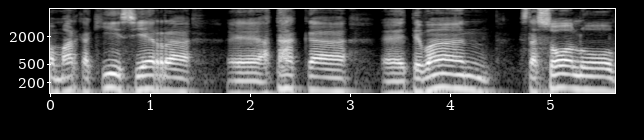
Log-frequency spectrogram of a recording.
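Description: This man has a Portuguese accent. His voice sits at a medium pitch with fairly even intonation. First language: Portuguese (speaking Spanish). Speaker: former footballer, football pundit. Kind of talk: casual sports analysis chat.

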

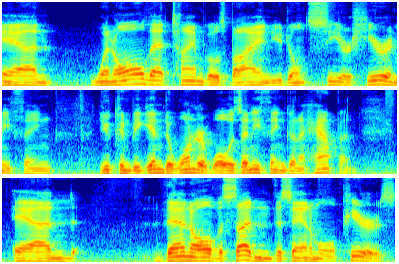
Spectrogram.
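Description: A man with an unremarkable speaking voice keeps a medium pitch, a moderate pace and ordinary pitch variation. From Minnesota, US Midwest. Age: 60s. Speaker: photographer and outdoorsman. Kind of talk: radio interview.

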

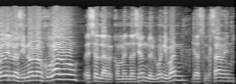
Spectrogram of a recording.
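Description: With noticeable background noise, a man talks at a fairly quick pace and a fairly high pitch with lively intonation. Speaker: podcast co-host. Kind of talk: casual chat. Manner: animated.

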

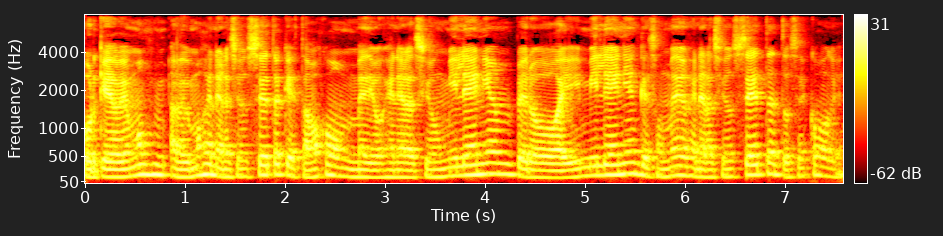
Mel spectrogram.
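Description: A man with an unremarkable speaking voice and a fairly high pitch, fairly even intonation, a moderate pace and hardly any pauses. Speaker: podcast co-host. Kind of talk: casual chat.

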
